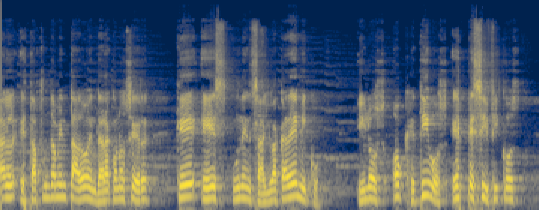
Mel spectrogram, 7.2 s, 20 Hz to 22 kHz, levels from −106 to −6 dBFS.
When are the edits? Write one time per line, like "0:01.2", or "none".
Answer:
0:06.3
